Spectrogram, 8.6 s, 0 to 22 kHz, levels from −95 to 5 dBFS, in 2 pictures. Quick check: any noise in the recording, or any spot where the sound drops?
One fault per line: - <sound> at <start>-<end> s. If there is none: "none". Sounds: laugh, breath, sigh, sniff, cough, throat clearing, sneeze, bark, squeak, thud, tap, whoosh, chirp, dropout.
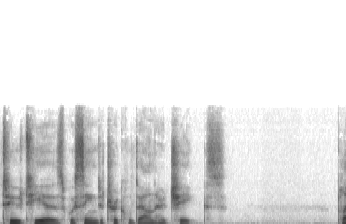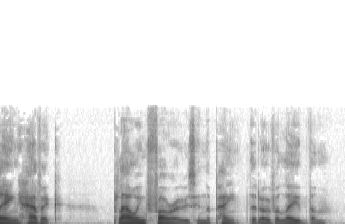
none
